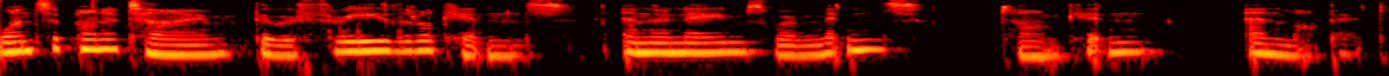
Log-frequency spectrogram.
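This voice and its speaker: The voice is soft-spoken and calm in tone, moving at a fairly slow pace. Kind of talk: soft-spoken bedtime story reading. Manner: soft-spoken, calm, slow.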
